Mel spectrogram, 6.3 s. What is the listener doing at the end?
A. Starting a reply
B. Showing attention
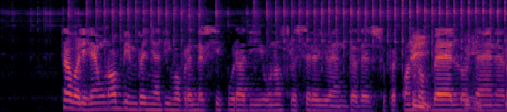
A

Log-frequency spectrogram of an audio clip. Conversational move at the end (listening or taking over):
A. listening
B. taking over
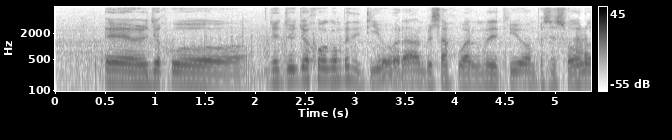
A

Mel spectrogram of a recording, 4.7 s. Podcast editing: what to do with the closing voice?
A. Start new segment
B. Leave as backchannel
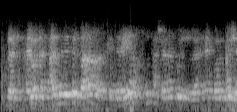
A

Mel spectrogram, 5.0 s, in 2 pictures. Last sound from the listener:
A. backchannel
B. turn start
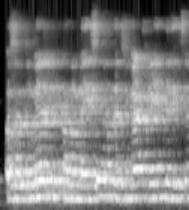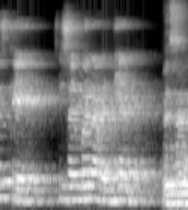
B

